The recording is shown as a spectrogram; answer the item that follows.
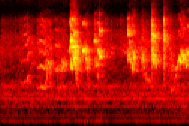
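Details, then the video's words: Budgerigars singing: soft warbling chirps and rising squeaky notes in two short bursts, with a low background hum. "Happy Parakeets Singing"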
